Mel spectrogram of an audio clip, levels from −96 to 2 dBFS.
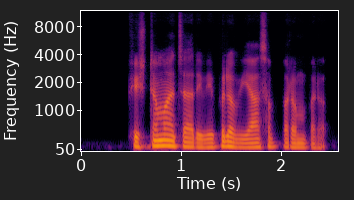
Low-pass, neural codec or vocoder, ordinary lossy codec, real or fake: none; codec, 24 kHz, 0.9 kbps, WavTokenizer, large speech release; none; fake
